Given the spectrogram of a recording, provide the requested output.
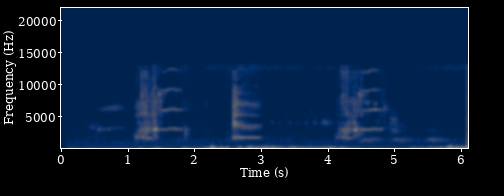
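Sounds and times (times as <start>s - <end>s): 
common grackle calling: 0.4s - 2.0s, 2.6s - 3.1s, 4.1s - 5.8s.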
